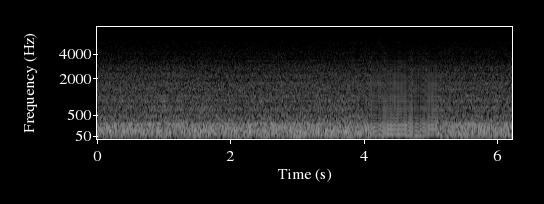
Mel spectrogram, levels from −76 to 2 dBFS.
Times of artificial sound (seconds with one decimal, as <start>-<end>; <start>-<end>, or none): 4.1-5.1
